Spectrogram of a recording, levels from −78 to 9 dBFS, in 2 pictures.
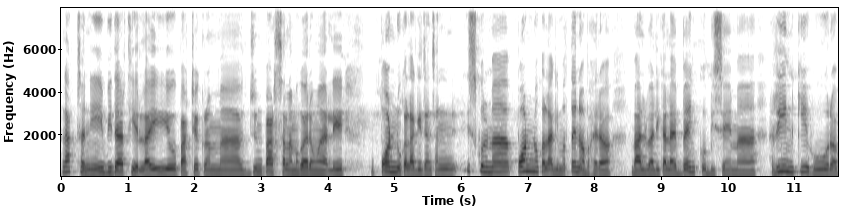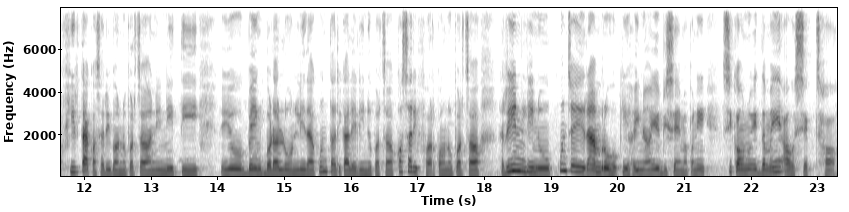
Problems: constant background noise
